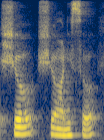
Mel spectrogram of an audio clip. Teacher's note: यांना घर्षक असं देखील म्हटलं जातं कारण यांचा उच्चार करताना हवा थोडीशी घासली जाते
